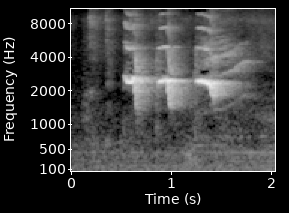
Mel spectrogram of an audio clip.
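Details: Green leafbird during pairing gives three rough, squawky notes, each about a quarter second long, the last one longer and trailing off, against a quiet background.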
